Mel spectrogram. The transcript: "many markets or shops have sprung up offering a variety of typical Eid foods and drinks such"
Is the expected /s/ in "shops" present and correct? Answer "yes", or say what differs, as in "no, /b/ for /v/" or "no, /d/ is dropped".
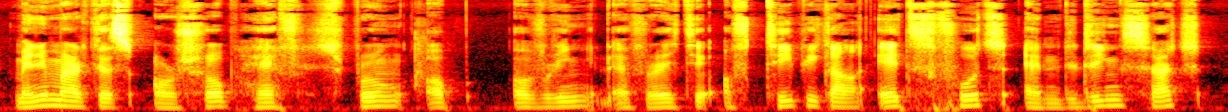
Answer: no, /s/ is dropped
